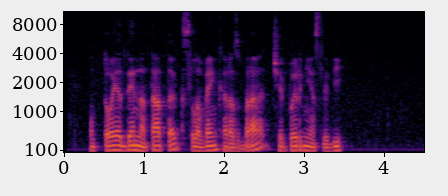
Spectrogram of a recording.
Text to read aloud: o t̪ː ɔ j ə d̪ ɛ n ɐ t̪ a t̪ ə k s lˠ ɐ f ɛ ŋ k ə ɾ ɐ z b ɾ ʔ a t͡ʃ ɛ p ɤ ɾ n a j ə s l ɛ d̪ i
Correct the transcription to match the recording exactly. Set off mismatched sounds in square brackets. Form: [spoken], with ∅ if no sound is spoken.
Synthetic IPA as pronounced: o t̪ː ɔ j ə d̪ ɛ [nː] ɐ t̪ a t̪ ə k s lˠ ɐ [v] ɛ ŋ k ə ɾ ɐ z b ɾ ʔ a t͡ʃ ɛ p ɤ ɾ n [i] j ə s l ɛ d̪ i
